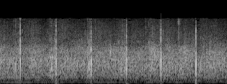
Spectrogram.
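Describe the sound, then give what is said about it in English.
A church audience gives a hand clap of praise during a service: dense, steady applause with several sharper claps standing out above the wash. “Now let's give Him a real good hand clap of praise tonight.”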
